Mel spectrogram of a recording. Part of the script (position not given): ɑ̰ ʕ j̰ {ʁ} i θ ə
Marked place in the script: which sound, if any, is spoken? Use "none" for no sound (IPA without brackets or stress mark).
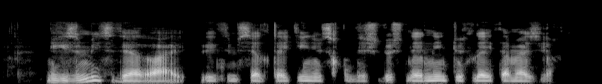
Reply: ð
